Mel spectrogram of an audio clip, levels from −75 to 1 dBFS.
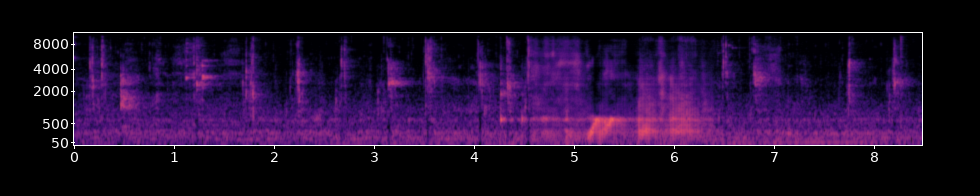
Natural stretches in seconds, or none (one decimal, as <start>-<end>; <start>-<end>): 0.0-4.6; 6.4-8.5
